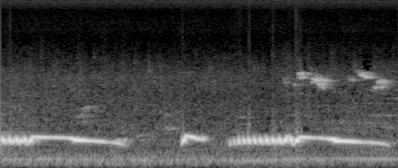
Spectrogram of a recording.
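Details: Albino Barbary dove cooing: low, purring rolled coos that slide gently downward, with a short upward note between two long phrases; faint chirps of another bird in the background.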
